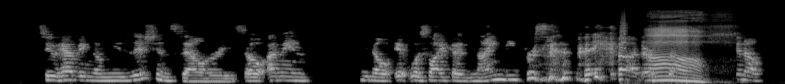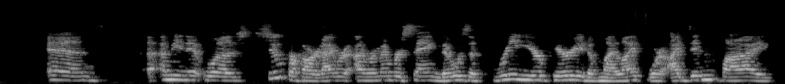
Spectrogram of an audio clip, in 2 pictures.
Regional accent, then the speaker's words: Illinois, United States; Even though I grew up in Illinois, I didn't know about the Chicago blues scene because I was in little dinky rural kind of Illinois.

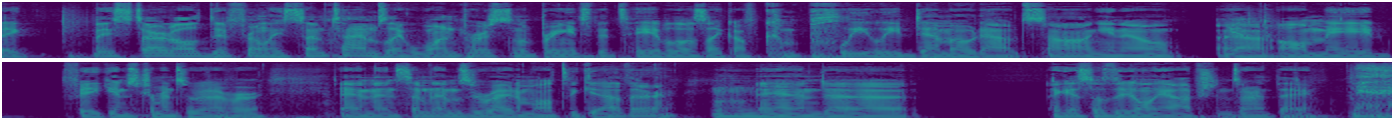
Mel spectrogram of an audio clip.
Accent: Tucson, Arizona, United States; now in Los Angeles, United States; Tucson, Arizona. I'm a wildcat.

